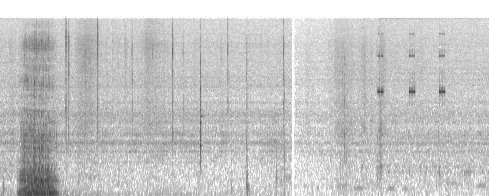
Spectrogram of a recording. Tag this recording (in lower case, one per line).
lions roaring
